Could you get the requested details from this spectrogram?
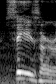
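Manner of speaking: mock TSA boss calling out an order; acted command. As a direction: order the agents to grab her. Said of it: "pointing her out and saying".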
